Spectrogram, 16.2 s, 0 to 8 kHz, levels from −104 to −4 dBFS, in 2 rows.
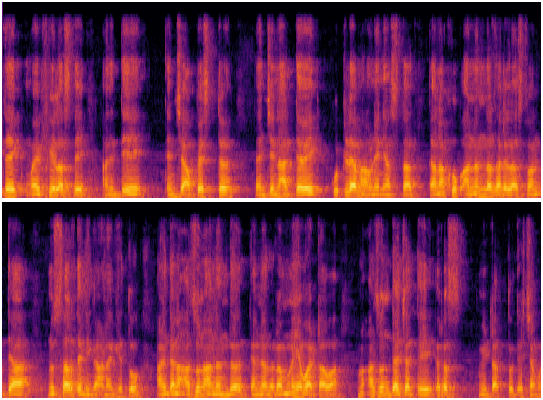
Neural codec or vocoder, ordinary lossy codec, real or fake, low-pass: vocoder, 44.1 kHz, 128 mel bands, Pupu-Vocoder; none; fake; 7.2 kHz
